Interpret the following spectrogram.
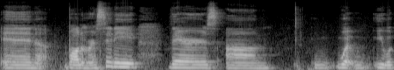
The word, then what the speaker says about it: Baltimore: So I do add the T in Baltimore, Hmm. but locals, yeah, locals would call it Balmer or Baltimore.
